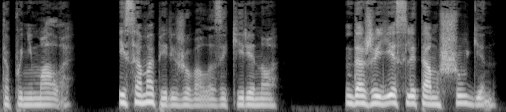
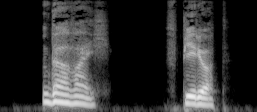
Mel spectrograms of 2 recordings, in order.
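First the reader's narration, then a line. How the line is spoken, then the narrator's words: Breathy, encouraging. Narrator (Russian): выдохнул Таша и ободряюще улыбнулся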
